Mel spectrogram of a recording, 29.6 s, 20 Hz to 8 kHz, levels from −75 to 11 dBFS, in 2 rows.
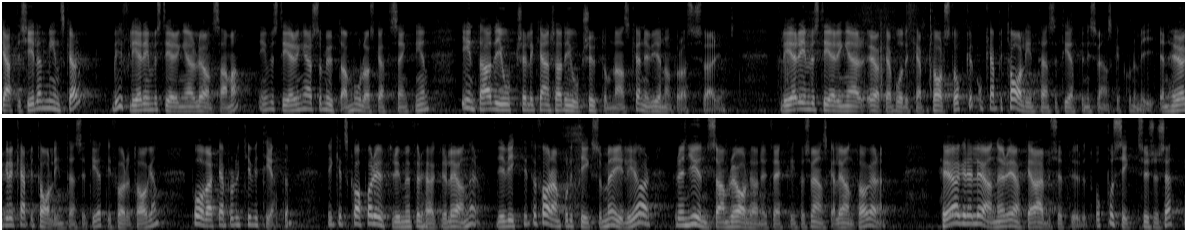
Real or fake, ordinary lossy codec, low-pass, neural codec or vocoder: real; none; none; none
